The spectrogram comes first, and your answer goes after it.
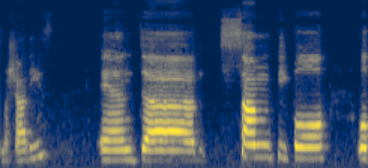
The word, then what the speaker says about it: Mashhadis: is because that that's uh transliteration but it's machadis and uh some people will pronounce it meshediz or uh um because mashad might be pronounced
